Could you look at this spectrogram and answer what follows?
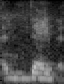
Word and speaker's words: D4VD: Whatever it is, it's not good for D4VD, pronounced David.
